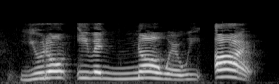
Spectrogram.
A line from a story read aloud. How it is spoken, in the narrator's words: she cried out at her father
